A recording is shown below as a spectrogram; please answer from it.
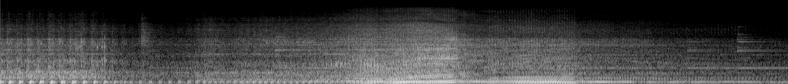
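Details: Restored 1976 Honda XL175 single, first ride after restoration with the clutch adjuster just set: even thumping idle, then a clean, strong rise in revs under load with no flaring or slipping; clutch grips, normal acceleration.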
